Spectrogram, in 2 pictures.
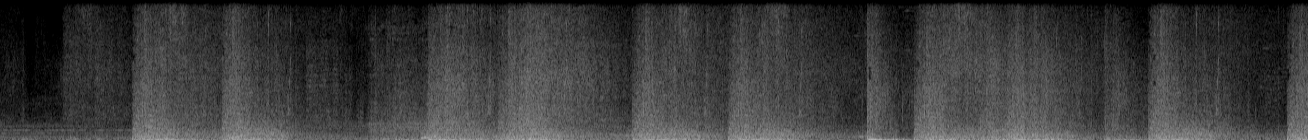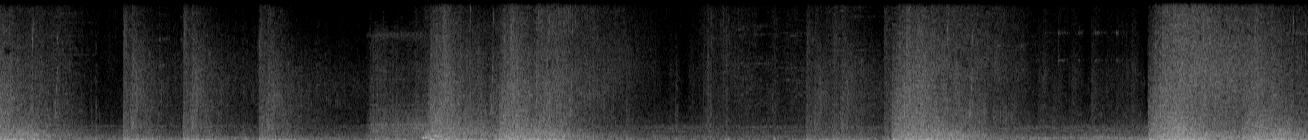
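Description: Magic blasts and impacts burst again and again during a fight.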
